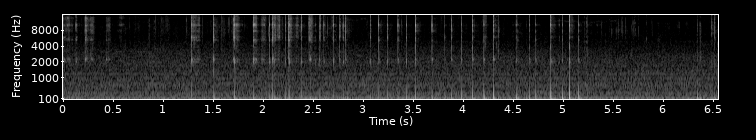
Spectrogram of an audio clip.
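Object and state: Plastic round hair brush.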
